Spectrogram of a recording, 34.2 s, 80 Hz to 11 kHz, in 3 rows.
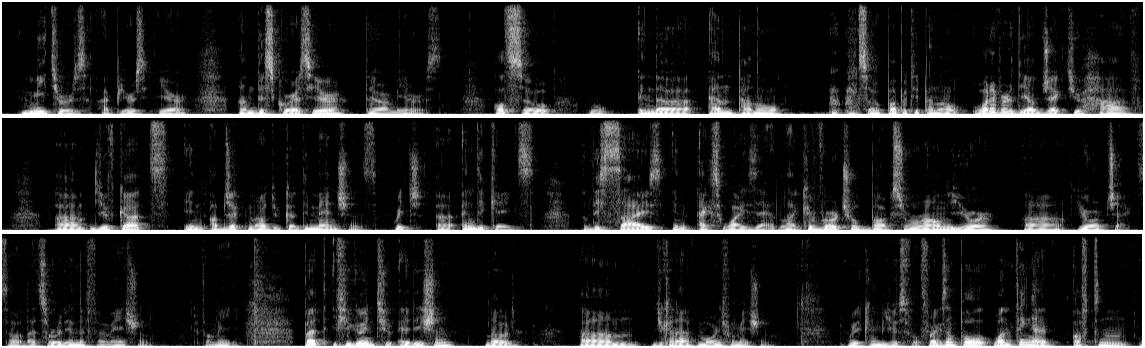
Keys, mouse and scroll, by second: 26.3 Tab, 27.8 click.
